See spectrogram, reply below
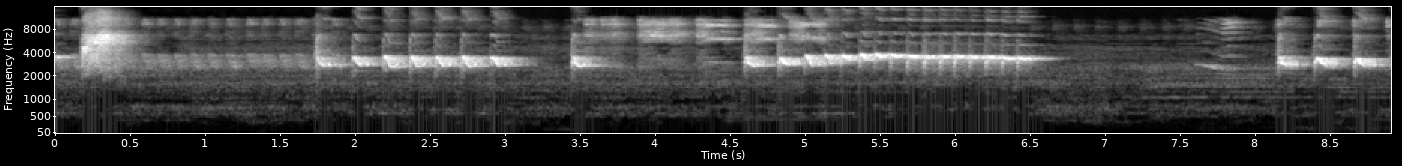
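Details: Energetic gacor singing by a Javan grey-cheeked bulbul: repeated bursts of quick, stuttering whistles, each stretching into a level, buzzy trill lasting one to two seconds, with brief silences between phrases.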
